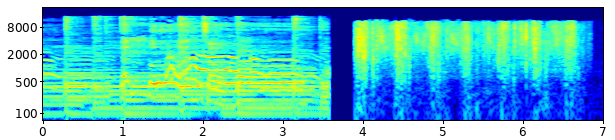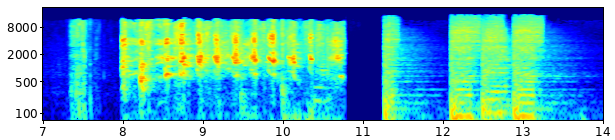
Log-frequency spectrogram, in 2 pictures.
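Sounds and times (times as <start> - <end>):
person laughing: 8.0 - 10.8.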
